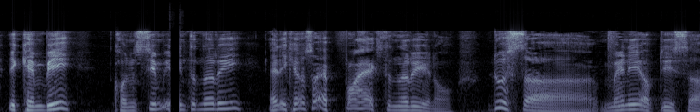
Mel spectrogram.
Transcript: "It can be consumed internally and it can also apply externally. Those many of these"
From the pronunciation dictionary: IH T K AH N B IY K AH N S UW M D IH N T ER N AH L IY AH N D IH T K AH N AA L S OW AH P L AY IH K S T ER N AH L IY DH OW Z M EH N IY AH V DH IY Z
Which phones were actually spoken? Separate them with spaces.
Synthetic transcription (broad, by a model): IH T K AH N B IY K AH N S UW M IH N T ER N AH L IY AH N IH T K AH N AA L S OW AH P L AY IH K S T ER N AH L IY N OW S M EH N IY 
